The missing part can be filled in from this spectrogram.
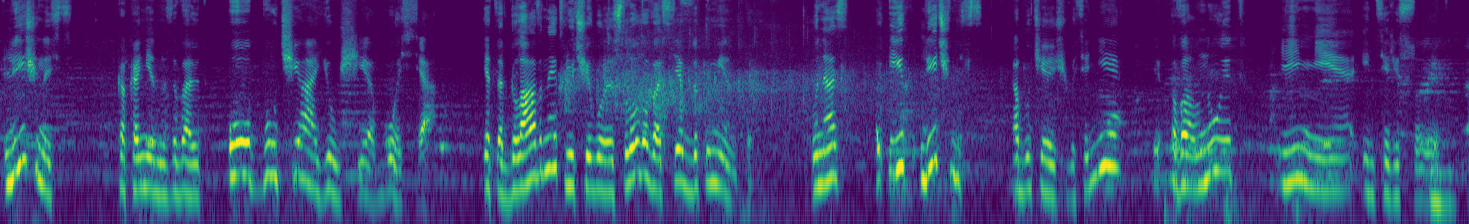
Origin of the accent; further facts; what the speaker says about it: Moscow, Russia; Это я в Москве родилась, это я в Москве училась.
